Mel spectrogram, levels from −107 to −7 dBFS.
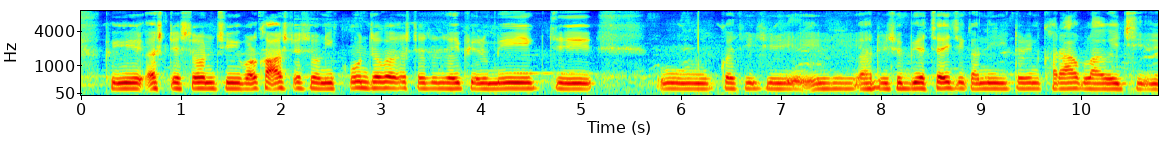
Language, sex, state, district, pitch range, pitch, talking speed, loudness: Hindi, male, Bihar, Araria, 155-165 Hz, 155 Hz, 145 wpm, -21 LUFS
